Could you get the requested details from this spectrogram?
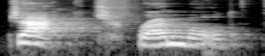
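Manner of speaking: usual speaking voice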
